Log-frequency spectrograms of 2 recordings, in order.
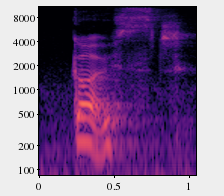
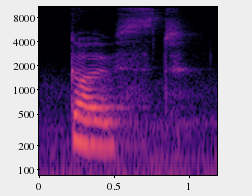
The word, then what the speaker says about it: ghost: With a G, ghost, ghost.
